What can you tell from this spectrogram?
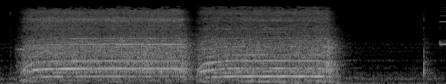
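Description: Electric motor of a Double Hobby Volvo EC160E 1/14 RC excavator driving the boom at its fastest speed setting, in two runs of about one and a half seconds each. Each run is a whining whir that rises in pitch as it starts, then holds steady. A single short click comes near the end.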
